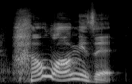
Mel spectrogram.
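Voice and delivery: put-on high, girlish, blunt voice. Retelling how someone grabbed his hair and asked a question: imitating a girl's voice. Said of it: "in a girl's voice".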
